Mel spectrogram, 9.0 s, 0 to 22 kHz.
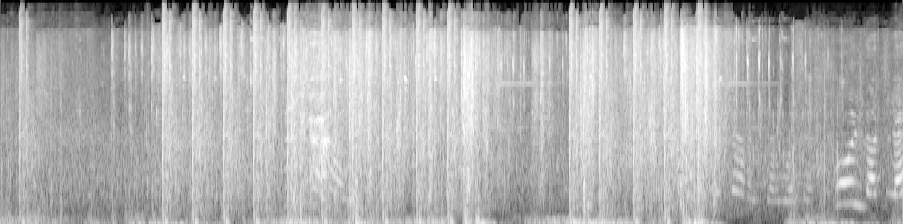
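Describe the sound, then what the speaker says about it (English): Rapid bursts of gunfire in Fallout 4 as a player shoots NPCs, with dense, loud volleys and overlapping shots for most of the span that thin out into scattered reports near the end. "I'm just going to shoot them."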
